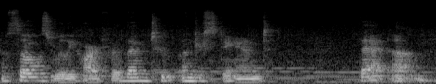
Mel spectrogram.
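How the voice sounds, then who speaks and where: A woman in her thirties softly and reflectively telling a personal story. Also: low voice, big pitch swings, a little slow, vocal fry. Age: 30s. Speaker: interviewee. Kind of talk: personal testimony. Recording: distant, echoey with faint music.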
